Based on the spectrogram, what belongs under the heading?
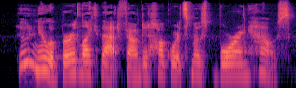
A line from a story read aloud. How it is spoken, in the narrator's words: giggled Sirius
